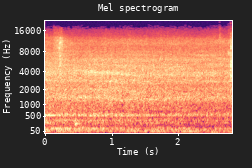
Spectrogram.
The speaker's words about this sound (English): Thursday afternoon Metro going by.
